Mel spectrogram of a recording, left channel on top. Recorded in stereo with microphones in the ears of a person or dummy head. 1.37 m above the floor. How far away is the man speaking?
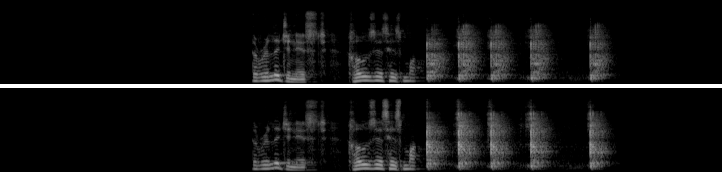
About 1.4 m.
